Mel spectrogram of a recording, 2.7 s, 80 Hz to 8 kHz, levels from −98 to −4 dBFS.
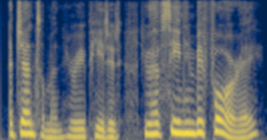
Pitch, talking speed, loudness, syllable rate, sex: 185 Hz, 200 wpm, -16 LUFS, 7.2 syllables/s, female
